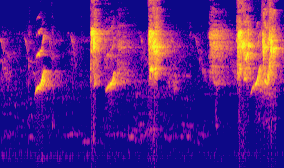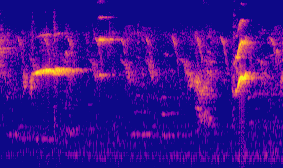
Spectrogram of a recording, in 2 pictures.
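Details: Sooty-headed bulbul calling to a rival lure bird with other bulbuls answering: a lively run of bubbly rising chirps and harsh bursts, repeated in quick clusters, then a drawn-out whistled note and a final chirp.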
